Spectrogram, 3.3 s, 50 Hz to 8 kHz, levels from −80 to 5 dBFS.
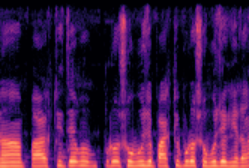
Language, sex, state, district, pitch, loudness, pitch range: Bengali, male, West Bengal, North 24 Parganas, 195 Hz, -16 LUFS, 180-200 Hz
